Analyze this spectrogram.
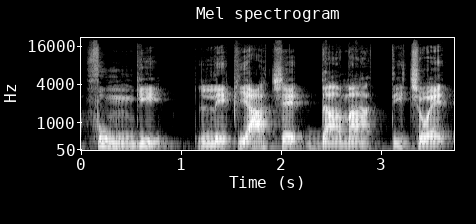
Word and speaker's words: funghi: Attenzione, funghi, GHI, se no senza l'H sarebbe fungi, ma funghi.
